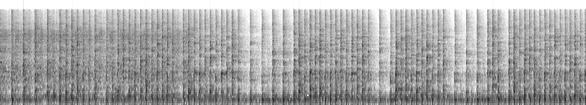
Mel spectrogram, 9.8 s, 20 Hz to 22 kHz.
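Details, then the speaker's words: Nissan 240SX KA24E with MicroSquirt ECU, first start. Choppy, uneven exhaust pulses with stumbles and dropouts; readings 88, 88, 93, 93 suggest the front two cylinders aren't firing, owner suspects an injector, possibly ignition timing off. "so we've got 88 88 93 93 so I think these front two aren't firing could be an injector"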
